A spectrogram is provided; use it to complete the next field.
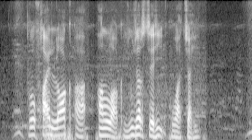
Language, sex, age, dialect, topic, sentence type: Maithili, male, 51-55, Bajjika, banking, question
